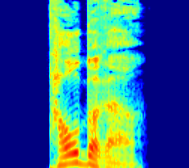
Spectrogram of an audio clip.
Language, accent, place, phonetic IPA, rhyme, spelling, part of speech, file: German, Germany, Berlin, [ˈtaʊ̯bəʁɐ], -aʊ̯bəʁɐ, tauberer, adjective, De-tauberer.ogg
- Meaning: inflection of taub: 1. strong/mixed nominative masculine singular comparative degree 2. strong genitive/dative feminine singular comparative degree 3. strong genitive plural comparative degree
